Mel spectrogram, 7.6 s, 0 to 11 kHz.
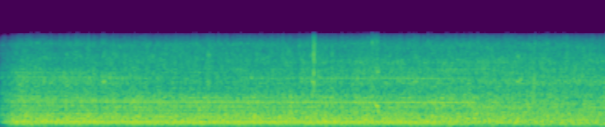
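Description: Citroën 2CV6's air-cooled flat-twin engine running at a steady, even pitch as the car drives along.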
